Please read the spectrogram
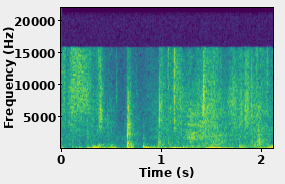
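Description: A run of dull, irregular thumps, about four in two seconds, with a few sharper knocks among them.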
